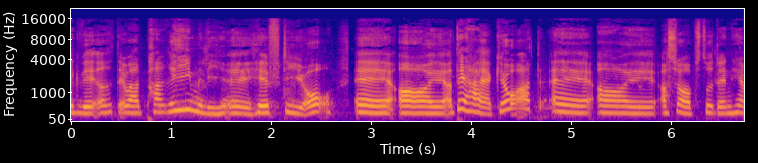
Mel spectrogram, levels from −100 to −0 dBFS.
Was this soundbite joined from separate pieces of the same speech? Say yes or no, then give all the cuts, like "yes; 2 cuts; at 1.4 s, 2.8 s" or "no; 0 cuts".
yes; 1 cut; at 2.8 s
